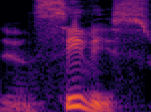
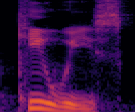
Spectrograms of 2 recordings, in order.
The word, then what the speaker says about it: civis: you are not civilized comes from civis which is or kiwis kis depending on the pronunciation which is City I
